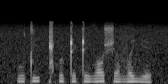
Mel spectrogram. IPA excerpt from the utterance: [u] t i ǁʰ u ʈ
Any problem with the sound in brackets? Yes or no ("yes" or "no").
no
